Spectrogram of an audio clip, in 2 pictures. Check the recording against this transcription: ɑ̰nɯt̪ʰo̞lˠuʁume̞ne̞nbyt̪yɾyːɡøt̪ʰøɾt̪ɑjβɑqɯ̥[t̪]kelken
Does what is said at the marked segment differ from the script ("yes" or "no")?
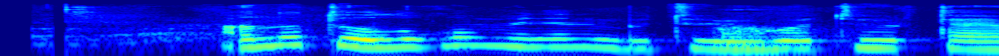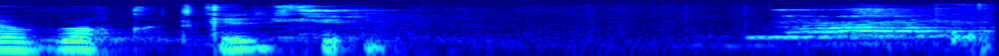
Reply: no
